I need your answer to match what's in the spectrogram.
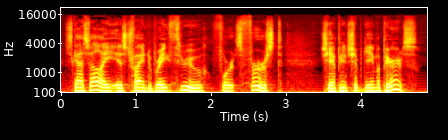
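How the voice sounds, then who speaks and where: Relaxed Californian man reading football stats. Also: on the high side, a little slow, no echo. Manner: reads stats, relaxed and conversational. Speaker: sports podcast co-host. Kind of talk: casual sports chat.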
